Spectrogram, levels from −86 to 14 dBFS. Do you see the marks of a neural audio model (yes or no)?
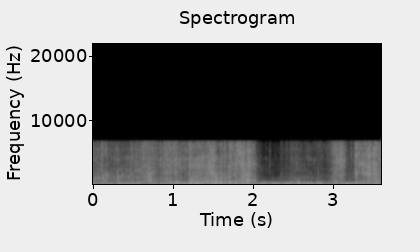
yes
